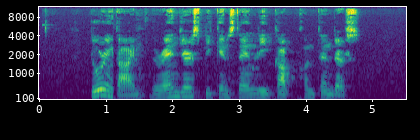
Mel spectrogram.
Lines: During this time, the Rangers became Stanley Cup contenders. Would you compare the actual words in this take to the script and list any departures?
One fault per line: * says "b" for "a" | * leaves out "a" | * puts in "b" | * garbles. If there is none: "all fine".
* leaves out "this"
